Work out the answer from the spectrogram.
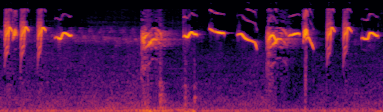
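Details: High sunbird chirps from a lure recording of kolibri wulung and sogon, meant to make wild birds come down: a few sharp notes, a short gap, then thin whistled downslurs and buzzy chips.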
